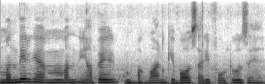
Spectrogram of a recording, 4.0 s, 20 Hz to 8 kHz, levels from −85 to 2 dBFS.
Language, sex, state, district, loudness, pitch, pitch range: Hindi, female, Haryana, Jhajjar, -15 LUFS, 220 Hz, 210-235 Hz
